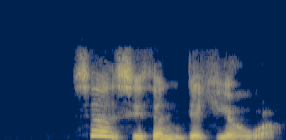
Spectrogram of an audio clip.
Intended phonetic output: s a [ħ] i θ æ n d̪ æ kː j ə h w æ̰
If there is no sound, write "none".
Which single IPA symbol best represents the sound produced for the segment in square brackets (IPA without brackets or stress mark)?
s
